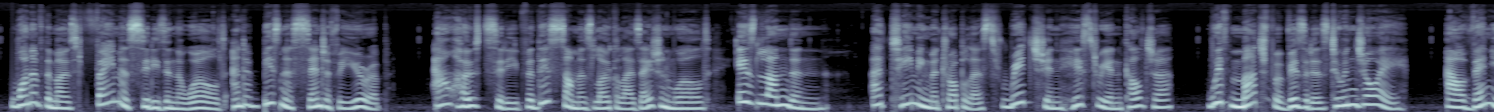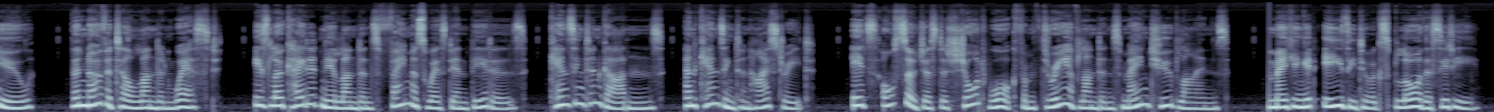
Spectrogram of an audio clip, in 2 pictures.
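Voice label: English Australian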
